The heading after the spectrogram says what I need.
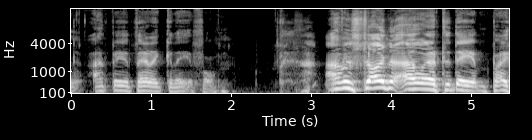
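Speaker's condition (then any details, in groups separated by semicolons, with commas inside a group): Cerebral palsy; walking always difficult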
